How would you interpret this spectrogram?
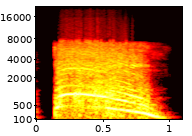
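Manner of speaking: high, loud boom; dramatic boom. A narrator's reading. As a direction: hit the crash of the avalanche. Avalanche sound narrated.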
